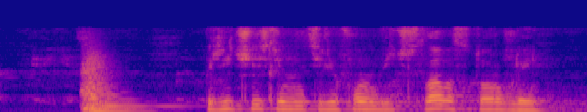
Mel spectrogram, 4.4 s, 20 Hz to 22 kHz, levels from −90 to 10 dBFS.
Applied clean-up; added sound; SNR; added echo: none; Bowed string instrument; 3 dB; reverberation time 1.3 s.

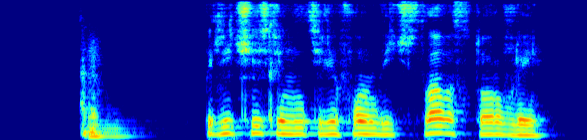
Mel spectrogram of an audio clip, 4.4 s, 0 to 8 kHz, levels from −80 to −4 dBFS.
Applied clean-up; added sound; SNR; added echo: neural mask model DeepFilterNet 3.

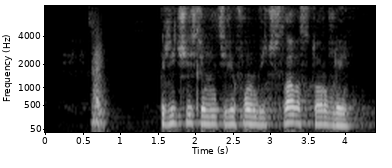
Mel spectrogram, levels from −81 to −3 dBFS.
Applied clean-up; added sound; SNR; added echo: neural separator model SepFormer DNS4.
